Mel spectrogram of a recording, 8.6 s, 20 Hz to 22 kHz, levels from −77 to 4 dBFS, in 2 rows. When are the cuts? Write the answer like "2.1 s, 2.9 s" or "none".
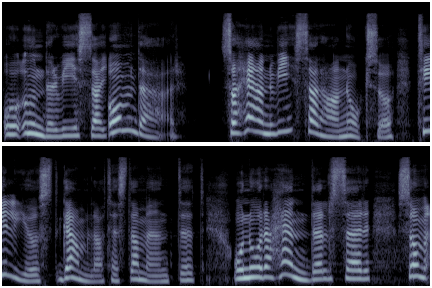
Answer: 1.0 s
